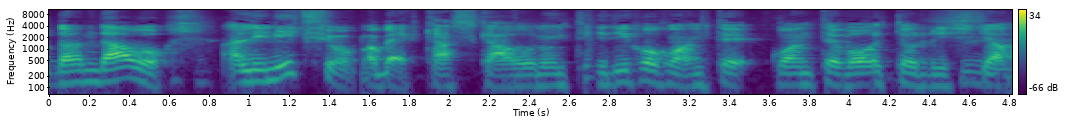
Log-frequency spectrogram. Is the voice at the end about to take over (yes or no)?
no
